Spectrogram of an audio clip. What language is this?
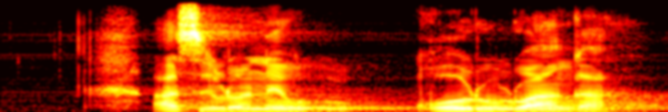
Venda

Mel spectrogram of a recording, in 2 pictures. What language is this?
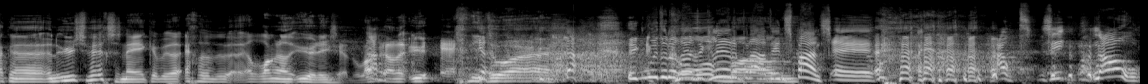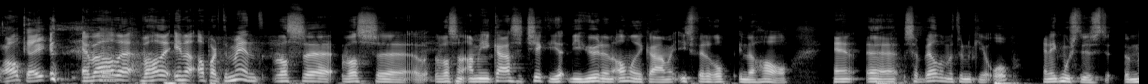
Dutch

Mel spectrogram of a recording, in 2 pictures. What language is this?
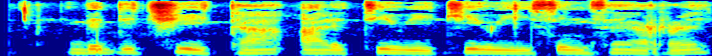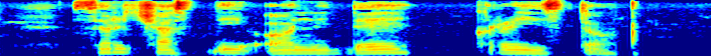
Esperanto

